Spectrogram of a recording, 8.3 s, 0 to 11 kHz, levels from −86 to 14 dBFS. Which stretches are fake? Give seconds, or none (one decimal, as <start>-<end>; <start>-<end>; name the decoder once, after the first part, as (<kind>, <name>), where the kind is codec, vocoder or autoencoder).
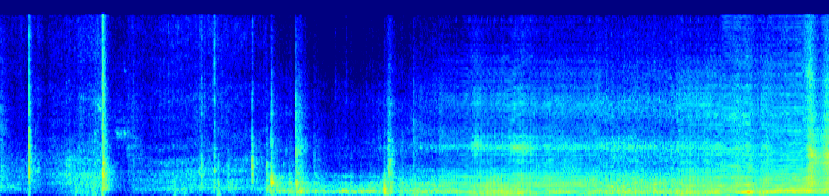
4.4-6.0 (vocoder, WaveNeXt); 6.8-8.3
